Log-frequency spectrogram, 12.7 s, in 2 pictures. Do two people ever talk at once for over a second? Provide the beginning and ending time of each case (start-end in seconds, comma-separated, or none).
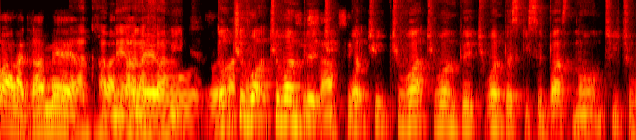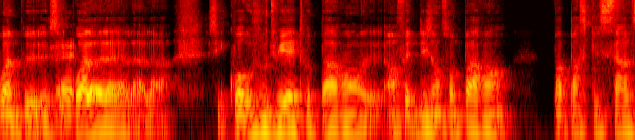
0.7-3.6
